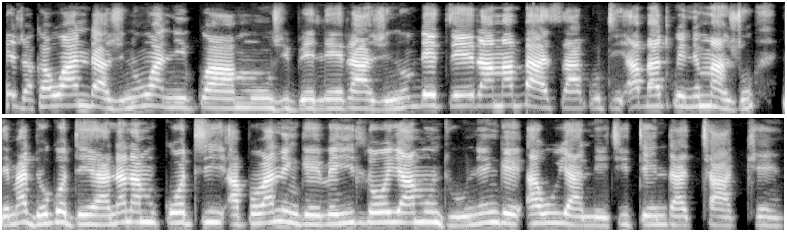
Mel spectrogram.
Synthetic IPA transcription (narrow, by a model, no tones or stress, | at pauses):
eʐakawandaʐino̞wanikwamuʐibʱe̞ɮe̞raʐino̞ɓe̞t͡se̞ramaɓasakutiaɓatwe̞ne̞maʐo̞ne̞madʱo̞ɡʱo̞dʱe̞ananamukotʰiapo̞ʋane̞ŋɡe̞ʋe̞iɬo̞jamuntʰuːne̞ŋɡe̞ʔaujane̞t͡ʃite̞ndat͡ʃaːkʰe̞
